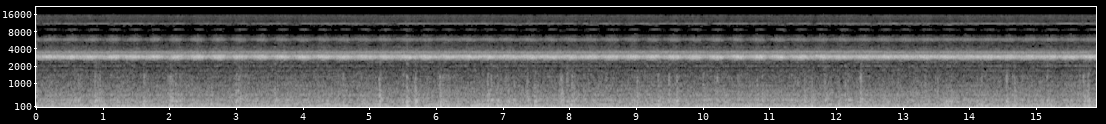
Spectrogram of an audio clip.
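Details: Chorus of crickets at Lake Arrowhead, California: a constant shrill pulsing chirp, rapid and evenly sustained, with faint scattered ticks and a low background hum.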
